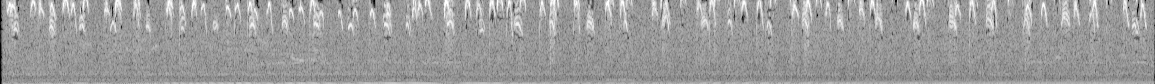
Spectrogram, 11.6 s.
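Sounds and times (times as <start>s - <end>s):
high thin bird calls: 0.0s - 11.5s
low electrical hum: 0.0s - 11.5s.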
